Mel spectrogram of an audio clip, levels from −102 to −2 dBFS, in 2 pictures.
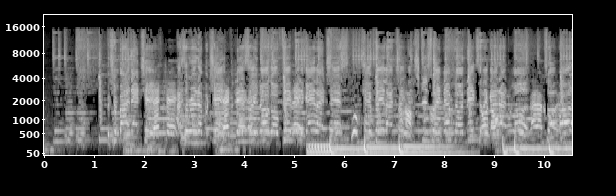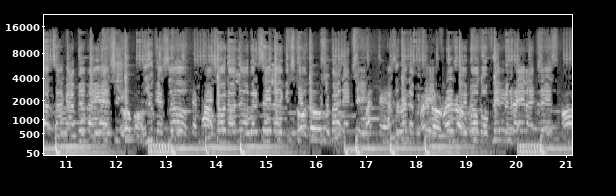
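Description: A speech-tuned noise suppressor applied to music or sounds runs throughout, mistaking sustained content for noise and swinging the level by roughly 5 dB, so the sound pumps audibly. Sound cut by the noise suppressor occurs at 0.0–0.15, 13.54–13.72, 15.32–15.87, 16.12–16.29, 16.49–16.76, 17.88–18.11, 19.01–19.87 and 20.67–20.93 s, with drops of about 6 to 14 dB that pull steady passages down and clip their decays short.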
